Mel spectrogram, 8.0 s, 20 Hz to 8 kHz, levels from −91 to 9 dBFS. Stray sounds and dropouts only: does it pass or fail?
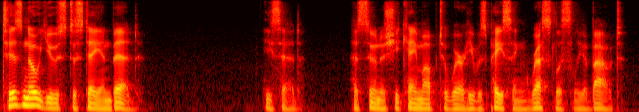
pass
